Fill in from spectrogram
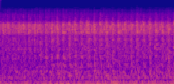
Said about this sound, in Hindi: ये ट्रैक्टर ड्राइवर बैठे हैं ट्रैक्टर पे, गन्ना का रस निकालने के लिए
